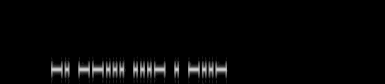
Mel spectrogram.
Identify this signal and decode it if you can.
Morse code, heard as a keyed tone, about 36 wpm, 700 Hz. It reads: N7VEX
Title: USA Call Signs - 5 Characters - Repeated 2x - 35wpm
